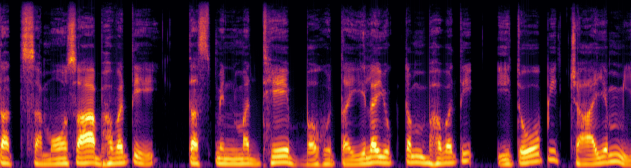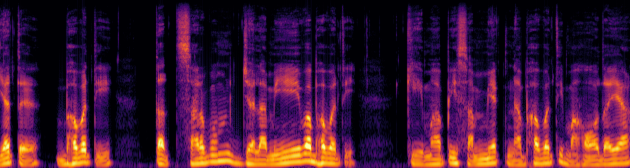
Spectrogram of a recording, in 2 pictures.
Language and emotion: Sanskrit, neutral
